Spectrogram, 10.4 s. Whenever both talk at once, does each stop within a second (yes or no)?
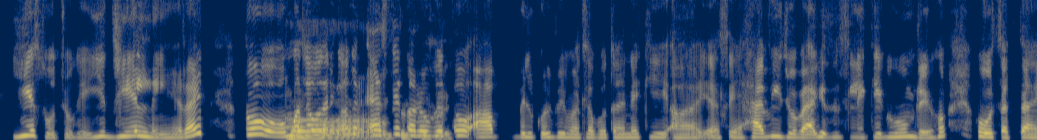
no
